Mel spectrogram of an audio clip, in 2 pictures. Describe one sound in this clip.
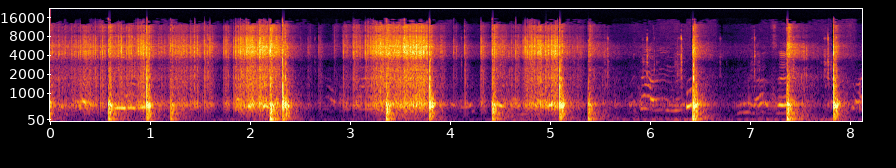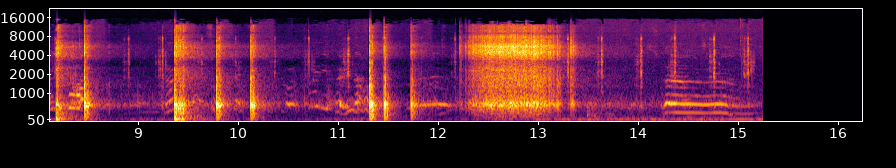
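Fireworks bang and pop repeatedly in the distance.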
